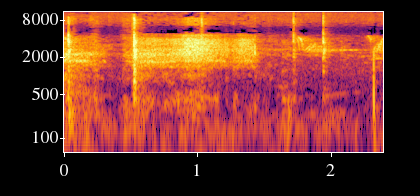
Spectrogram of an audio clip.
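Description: A metal bolt being pushed by hand through a plastic steering-wheel hub and its shaft: a sharp click about half a second in, a brief light scrape, and another click near the end.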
